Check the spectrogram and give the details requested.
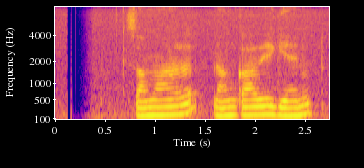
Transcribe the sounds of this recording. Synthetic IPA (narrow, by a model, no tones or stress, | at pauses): samaːɾəlaŋkaːʋeɡɛːnut̪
